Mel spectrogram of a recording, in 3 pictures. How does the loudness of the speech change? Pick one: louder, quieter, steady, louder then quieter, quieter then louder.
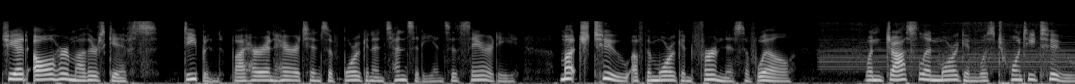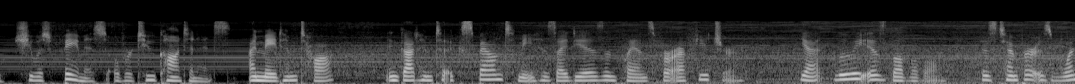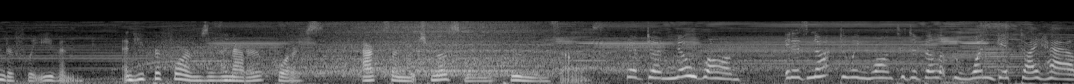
steady.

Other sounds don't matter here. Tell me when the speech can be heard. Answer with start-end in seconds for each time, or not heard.
0.0-8.0, 8.7-32.1.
